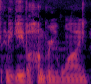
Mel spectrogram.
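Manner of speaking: usual speaking voice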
